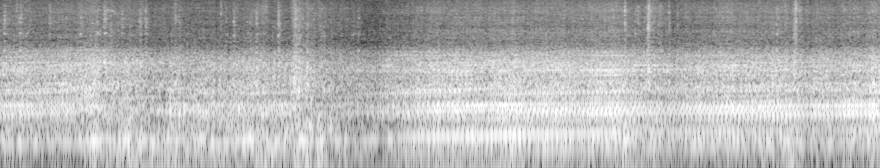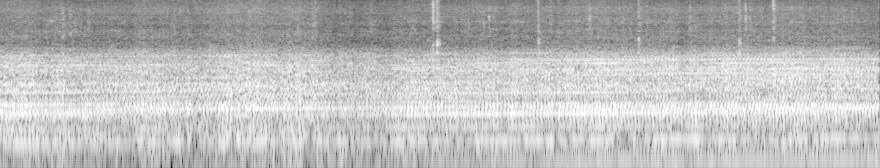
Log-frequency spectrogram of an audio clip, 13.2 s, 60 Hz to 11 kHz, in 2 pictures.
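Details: Citroën 2CV on the motorway at about 90 km/h after repairing an air leak in the fuel hose before the fuel pump: steady, even engine drone at constant pitch under road and wind noise, no stumbling or surging; running smoothly.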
